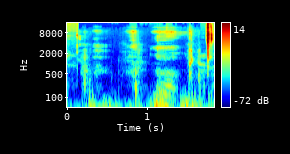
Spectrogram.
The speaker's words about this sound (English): All right. So you do hear what sounds like munching on flesh.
